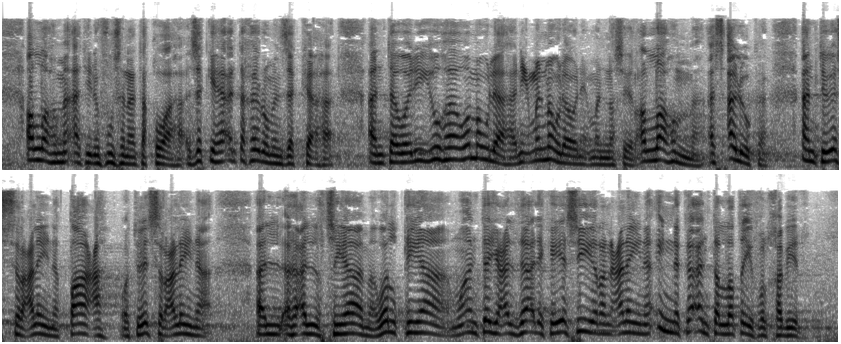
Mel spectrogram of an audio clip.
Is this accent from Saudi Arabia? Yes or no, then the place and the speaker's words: no; Iraq; أن تبسط الأمن والأمان في بلادنا العراق وبلاد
